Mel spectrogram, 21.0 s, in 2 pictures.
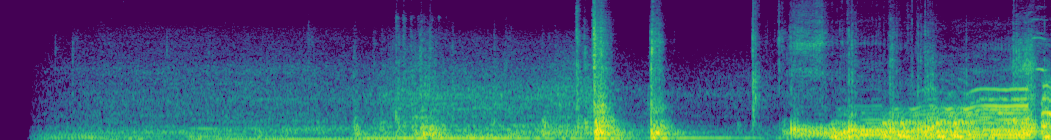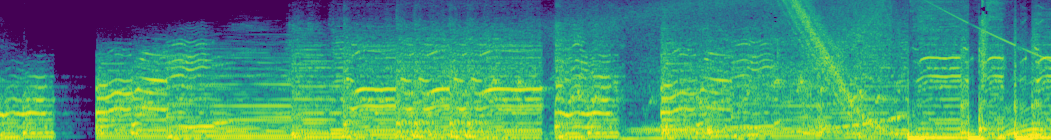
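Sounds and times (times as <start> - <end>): van rear door clunks: 5.3 - 7.0.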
